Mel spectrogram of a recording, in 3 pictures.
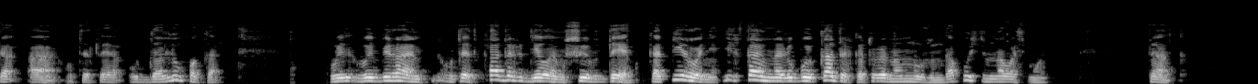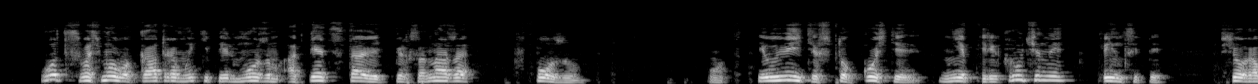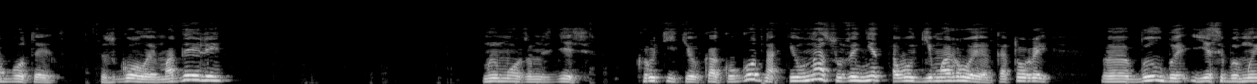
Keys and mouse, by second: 1.4 Delete, 3.0-3.3 drag, 6.2 shift+d, 10.0 click, 11.7-13.4 drag, 16.6 g, 17.7 click, 18.4 click, 19.2 g, 19.8 click, 20.8 r, 22.1 click, 24.7 g, 26.0 click, 28.1 r, 28.8 click, 29.4-30.0 drag, 30.2 r, 31.1 click, 31.8 click, 32.7 g, 33.8 click, 36.3 r, 37.6 click.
